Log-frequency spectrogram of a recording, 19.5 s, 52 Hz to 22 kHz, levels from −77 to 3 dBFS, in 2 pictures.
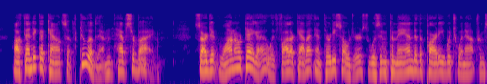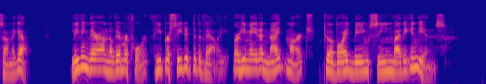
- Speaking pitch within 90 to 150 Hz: Yes, low, 135 Hz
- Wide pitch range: No, average, 3.4 semitones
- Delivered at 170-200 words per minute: No, average, 160 wpm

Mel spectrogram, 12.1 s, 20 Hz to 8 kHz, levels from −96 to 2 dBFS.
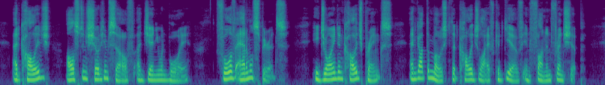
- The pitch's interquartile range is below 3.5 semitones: No, average, 4.1 semitones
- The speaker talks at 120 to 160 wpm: Yes, average, 150 wpm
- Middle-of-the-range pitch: Yes, medium, 150 Hz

